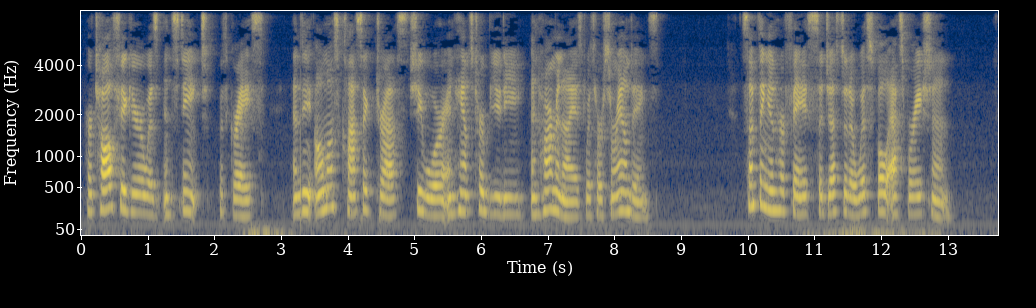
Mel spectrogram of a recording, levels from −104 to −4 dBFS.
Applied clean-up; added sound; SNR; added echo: none; none; none; none.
